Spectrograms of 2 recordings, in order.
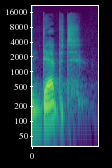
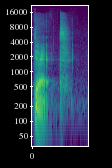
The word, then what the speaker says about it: debt: I'm not exactly sure why it has a B in it, because that B is completely silent. We do not say debt, we just say debt.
